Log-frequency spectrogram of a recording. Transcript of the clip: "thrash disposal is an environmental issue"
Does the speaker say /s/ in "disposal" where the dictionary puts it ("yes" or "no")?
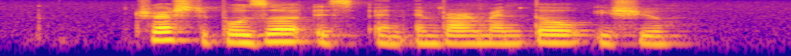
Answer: no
